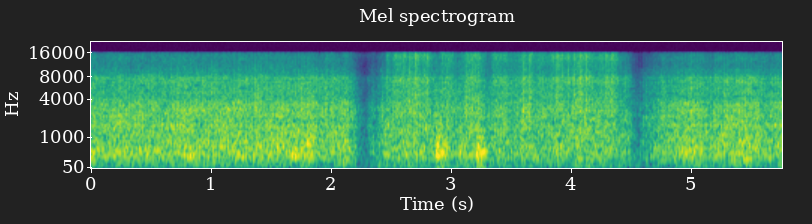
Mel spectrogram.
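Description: Tupperware Speedy 2 pull-cord chopper being pulled again and again, its gears whirring and its blades churning soapy water in the bowl to clean it. There are two brief breaks, about two seconds in and again a little past four seconds.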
